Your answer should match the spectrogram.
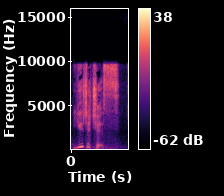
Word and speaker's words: Eutychus: There were many lamps in the upper room where they were gathered, and in a window sat a certain young man named Eutychus. Now, I know that's how you sound it, how you say it, because I Googled it.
